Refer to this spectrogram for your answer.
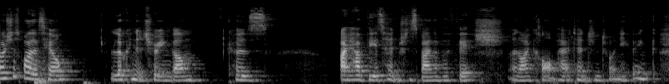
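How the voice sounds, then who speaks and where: At a very fast pace, a woman talks with a strong British accent. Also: medium pitch for a woman. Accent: strong regional UK. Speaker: vlogger. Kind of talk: casual haul vlog. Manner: animated.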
